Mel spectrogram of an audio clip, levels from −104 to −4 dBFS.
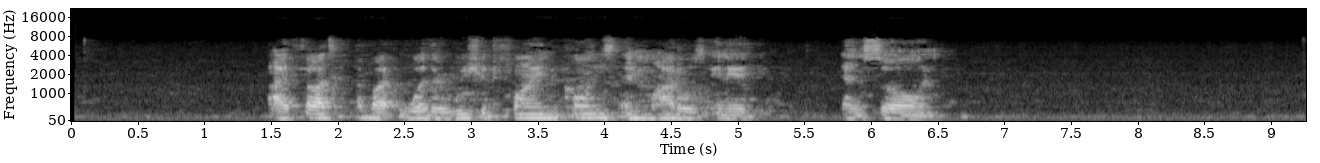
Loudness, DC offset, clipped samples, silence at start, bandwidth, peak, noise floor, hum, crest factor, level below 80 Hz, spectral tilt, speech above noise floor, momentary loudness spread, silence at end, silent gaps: -30 LUFS; under 0.1%; under 0.1%; 1.5 s; 7.6 kHz; -12 dBFS; -63 dBFS; none; 20 dB; -66 dBFS; -6 dB/octave; 34 dB; 9 LU; 2.55 s; none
